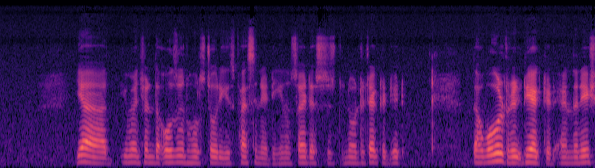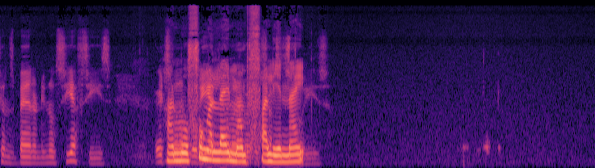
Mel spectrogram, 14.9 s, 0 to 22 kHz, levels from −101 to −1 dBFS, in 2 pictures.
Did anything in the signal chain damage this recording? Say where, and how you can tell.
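No, nothing audible points to damage at any stage of the signal chain in this speech recording, from capture through to playback.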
